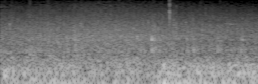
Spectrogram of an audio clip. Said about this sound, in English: The sky starts pouring a cinematic rain on the compound.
